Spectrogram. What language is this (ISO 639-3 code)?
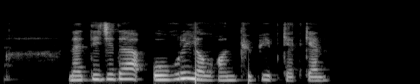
uig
